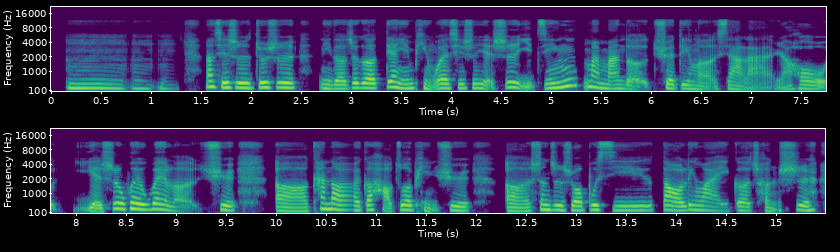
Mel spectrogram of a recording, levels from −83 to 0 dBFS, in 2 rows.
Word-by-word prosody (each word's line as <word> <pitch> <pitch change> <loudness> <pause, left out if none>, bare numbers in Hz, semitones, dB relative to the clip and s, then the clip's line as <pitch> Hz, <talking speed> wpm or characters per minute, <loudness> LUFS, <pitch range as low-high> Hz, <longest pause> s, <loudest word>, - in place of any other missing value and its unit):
嗯， 205 -2 -2
嗯 185 -2 -9
嗯， 175 +1 -15 0.2
那 270 - +4
其 235 -3 +4
实 225 -1 +4
就 230 +2 +4
是 230 -1 +3 0.2
你 195 -2 -3
的 180 0 +1
这 220 - +2
个 215 -1 +5
电 245 +3 +2
影 200 0 0
品 210 -1 -4
位 205 0 +3
其 200 -1 -2
实 205 0 -2
也 200 - -1
是 245 0 0
已 - - -4
经 240 +10 +1
慢 260 -3 +1
慢 185 -2 +1
地 - - -4
确 195 -2 0
定 180 -1 -3
了 150 -3 -5
下 - - -2
来， - - -6
然 - - -6
后， 180 0 -2 0.2
也 155 -3 -2
是 265 - +2
会 255 -1 +5
为 240 0 +2
了 190 -4 -4
去 215 -3 0 0.4
呃， 165 -2 +1
看 265 +9 +1
到 220 -4 +2
一 200 - +1
个 220 - +2
好 - - -1
作 220 -1 +2
品 - - -7
去 190 -4 -2 0.3
呃， 165 -1 -1
甚 225 +5 0
至 215 -1 +2
说 200 -1 +2
不 220 +3 +2
惜 200 -1 -1
到 205 -3 +4
另 215 +1 0
外 195 -4 -2
一 165 - -11
个 185 +2 -1
城 170 +1 -7
市 205 +1 0
205 Hz, 230 characters per minute, -19 LUFS, 185-225 Hz, 0.4 s, 个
